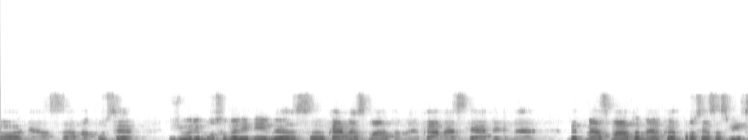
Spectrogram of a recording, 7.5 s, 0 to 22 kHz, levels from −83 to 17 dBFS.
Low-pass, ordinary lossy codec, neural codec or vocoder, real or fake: 7.2 kHz; AAC, 32 kbps; none; real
